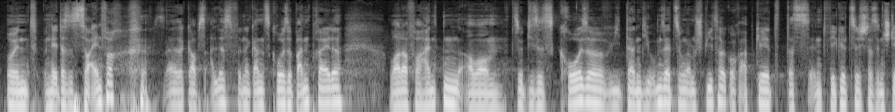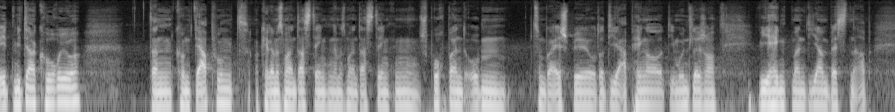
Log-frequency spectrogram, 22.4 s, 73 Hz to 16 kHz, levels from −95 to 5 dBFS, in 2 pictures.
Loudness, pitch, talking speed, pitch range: -15 LUFS, 100 Hz, 195 wpm, 95-110 Hz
